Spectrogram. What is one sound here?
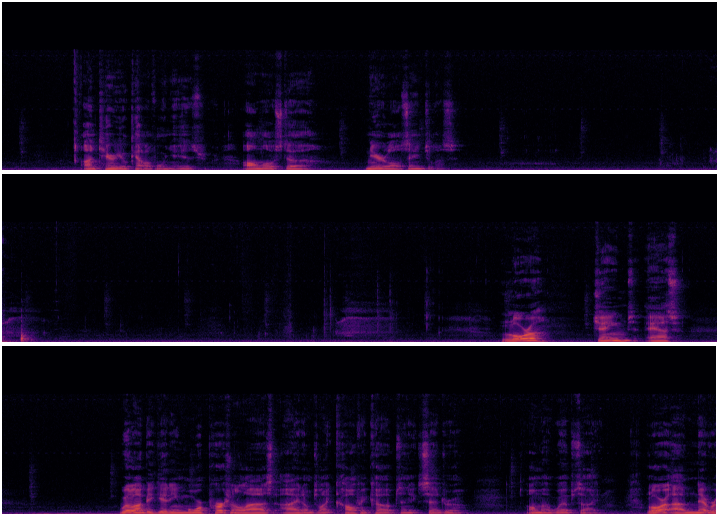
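An older man speaks calmly and close to a microphone, in bursts with pauses.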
